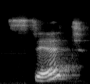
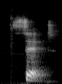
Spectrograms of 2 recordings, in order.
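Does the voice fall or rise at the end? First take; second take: rise; fall. First: The voice rises at the end. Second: The voice falls at the end. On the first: It is a question. The speaker calls it wrong. "your voice goes up a little bit at the end, that's a question" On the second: It is a command. The speaker calls it right. "It's not an ask. I'm giving you a command"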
